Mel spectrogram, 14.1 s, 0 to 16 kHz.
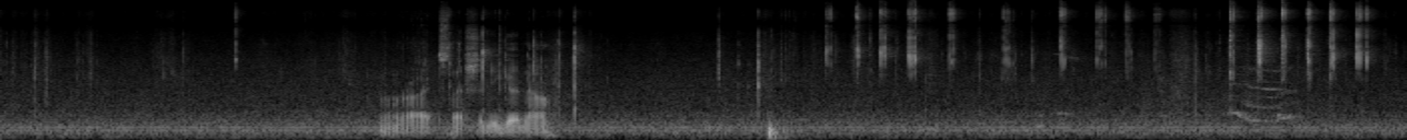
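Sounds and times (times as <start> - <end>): fishing reel clicking: 13.0 - 13.7.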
